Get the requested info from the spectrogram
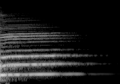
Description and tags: lil bender
Funny banjo pluck bending upward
